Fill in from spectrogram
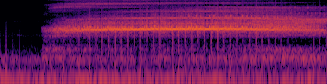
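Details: Male barn owl courting a new female perched outside his nest box, three days after his mate died, with a fledgling beside him: a long, harsh, hissing screech that holds steady for about three seconds after a quiet start.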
